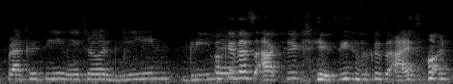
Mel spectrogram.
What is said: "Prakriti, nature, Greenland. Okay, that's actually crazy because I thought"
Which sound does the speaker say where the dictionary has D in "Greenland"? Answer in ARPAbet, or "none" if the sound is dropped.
none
